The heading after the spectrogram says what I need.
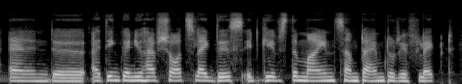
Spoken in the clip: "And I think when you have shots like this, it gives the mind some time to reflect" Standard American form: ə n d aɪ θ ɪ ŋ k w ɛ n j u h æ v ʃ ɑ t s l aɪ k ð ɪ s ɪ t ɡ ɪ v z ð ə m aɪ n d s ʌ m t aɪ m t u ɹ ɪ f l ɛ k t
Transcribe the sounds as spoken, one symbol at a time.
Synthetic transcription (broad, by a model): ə n d aɪ t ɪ ŋ k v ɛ n j u h æ v ʃ ɑ t s l aɪ k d ɪ s ɪ t ɡ ɪ v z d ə m aɪ n d s ʌ m t aɪ m t u ɹ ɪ f l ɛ k t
